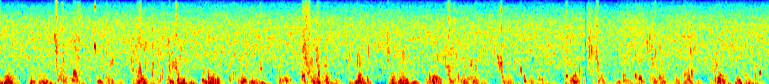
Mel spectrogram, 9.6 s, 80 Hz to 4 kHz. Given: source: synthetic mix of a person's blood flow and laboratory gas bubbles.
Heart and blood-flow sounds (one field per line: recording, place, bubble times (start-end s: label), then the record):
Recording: Doppler ultrasound of blood flow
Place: precordium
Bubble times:
0.08-0.22 s: bubbles
0.56-0.64 s: bubbles
0.67-1.44 s: bubbles
1.61-2.37 s: bubbles
2.48-2.65 s: bubbles
2.69-2.78 s: bubbles
2.83-3.14 s: bubbles
3.23-3.29 s: bubbles
3.46-3.56 s: bubbles
3.73-4.17 s: bubbles
4.34-4.38 s: bubbles
4.43-4.65 s: bubbles
4.82-4.91 s: bubbles
5.33-6.00 s: bubbles
6.20-6.34 s: bubbles
6.47-6.61 s: bubbles
7.05-7.29 s: bubbles
7.33-7.54 s: bubbles
7.75-7.85 s: bubbles
7.90-8.41 s: bubbles
8.54-8.72 s: bubbles
8.87-9.11 s: bubbles
9.41-9.55 s: bubbles
From the record:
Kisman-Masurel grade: 242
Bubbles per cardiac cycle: several, 3 to 8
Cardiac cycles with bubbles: 100%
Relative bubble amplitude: moderate (0.250 to 0.450)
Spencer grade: 3 (all of the cardiac periods contain showers or single bubble signals, but not dominating or overriding the cardiac motion signals)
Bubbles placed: anywhere in the cardiac cycle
